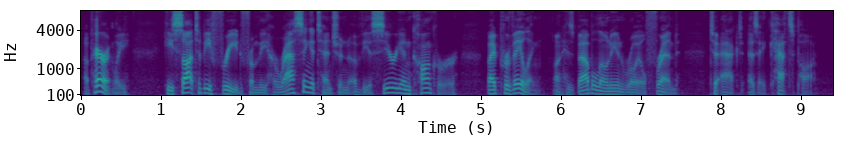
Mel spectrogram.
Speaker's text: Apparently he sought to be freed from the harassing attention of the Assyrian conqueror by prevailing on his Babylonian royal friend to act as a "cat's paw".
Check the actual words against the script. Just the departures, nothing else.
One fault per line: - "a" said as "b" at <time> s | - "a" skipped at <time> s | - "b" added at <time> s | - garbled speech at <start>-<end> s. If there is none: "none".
none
